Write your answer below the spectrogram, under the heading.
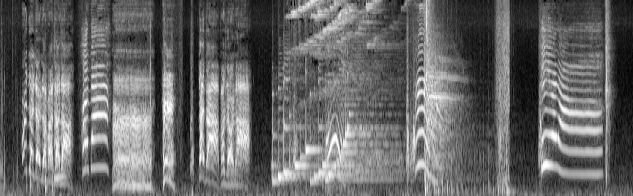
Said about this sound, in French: Il n'y a pas de vraies paroles. Les personnages s'expriment en onomatopée, on y entend surtout des bruitages.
